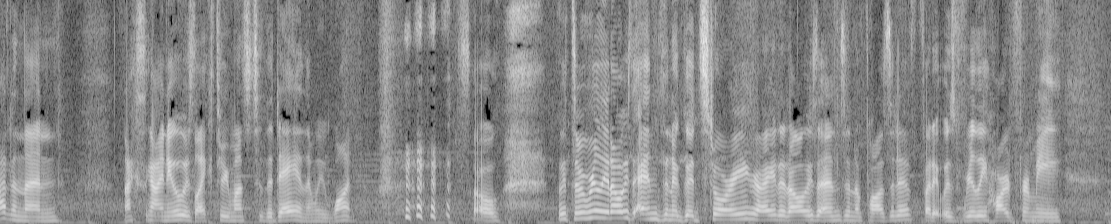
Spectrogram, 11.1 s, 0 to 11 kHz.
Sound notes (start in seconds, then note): 3.8 laughing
